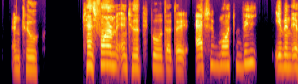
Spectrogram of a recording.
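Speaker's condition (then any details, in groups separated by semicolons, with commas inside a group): Cerebral palsy; from birth; age 34, cannot run without falling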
